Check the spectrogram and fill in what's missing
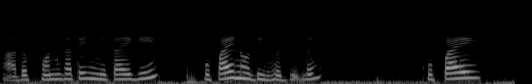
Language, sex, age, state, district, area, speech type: Santali, female, 30-45, West Bengal, Birbhum, rural, spontaneous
